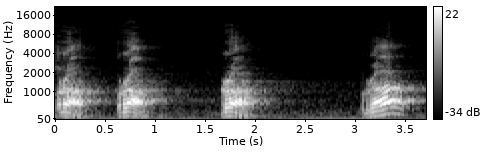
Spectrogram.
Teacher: ra dia ada jahar sama angin tak boleh keluar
